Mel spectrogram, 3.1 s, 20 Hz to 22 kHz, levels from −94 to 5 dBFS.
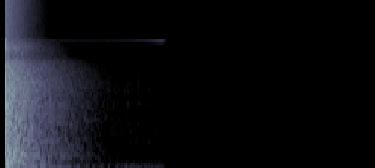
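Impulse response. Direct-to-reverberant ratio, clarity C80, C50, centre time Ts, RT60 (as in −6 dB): −4.5 dB, 8.0 dB, 5.5 dB, 35 ms, 0.90 s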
